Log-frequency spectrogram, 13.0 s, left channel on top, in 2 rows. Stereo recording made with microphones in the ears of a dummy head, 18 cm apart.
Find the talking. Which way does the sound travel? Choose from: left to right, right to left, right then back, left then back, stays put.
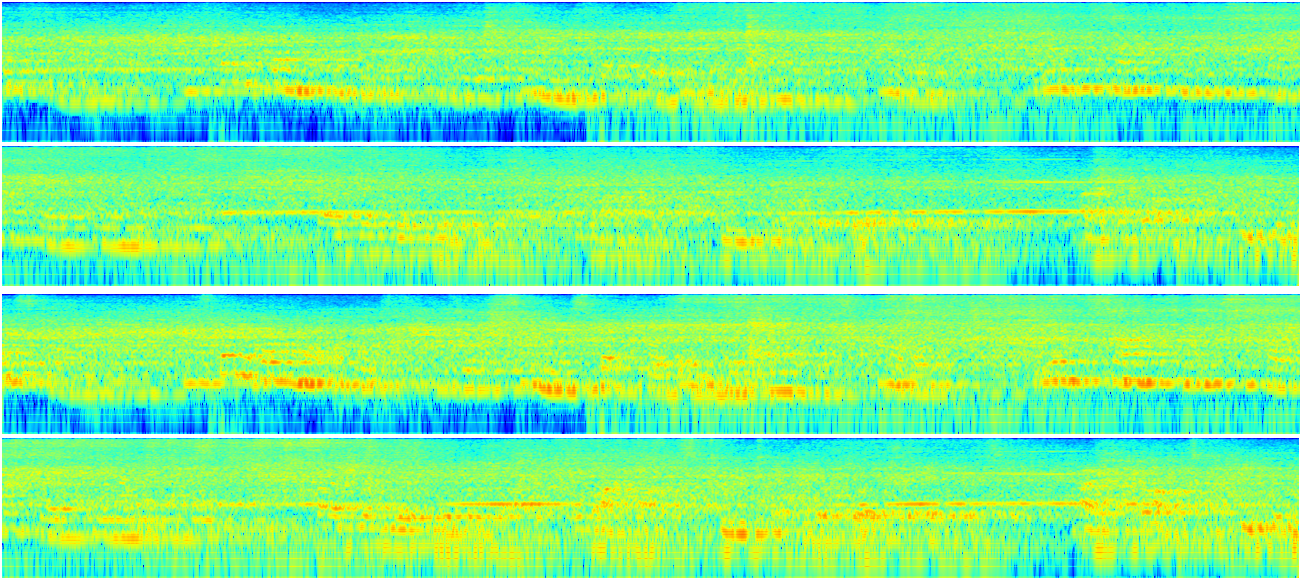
stays put.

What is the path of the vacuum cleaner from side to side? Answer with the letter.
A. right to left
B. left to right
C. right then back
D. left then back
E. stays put
E.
